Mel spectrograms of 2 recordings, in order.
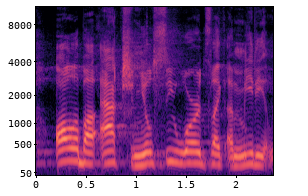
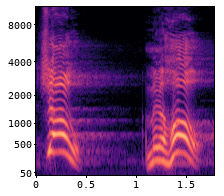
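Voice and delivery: much higher, louder shout to a friend; calling out to friend; 9 semitones higher, 10 dB louder than usual. Acted. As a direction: call up to Joe from the hole.

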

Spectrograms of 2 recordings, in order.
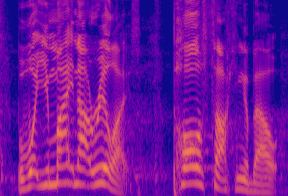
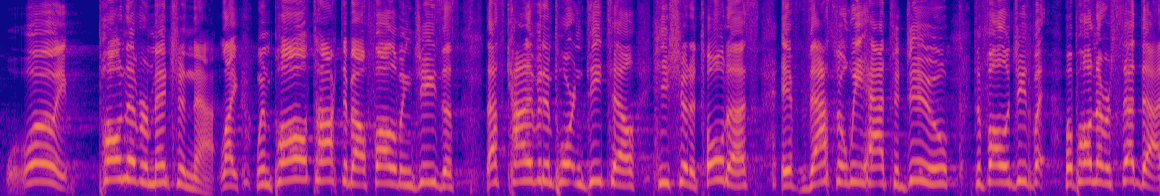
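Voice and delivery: alarmed protest; 6 semitones higher, 4 dB louder than usual. Retold or imitated. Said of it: "they're going".

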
